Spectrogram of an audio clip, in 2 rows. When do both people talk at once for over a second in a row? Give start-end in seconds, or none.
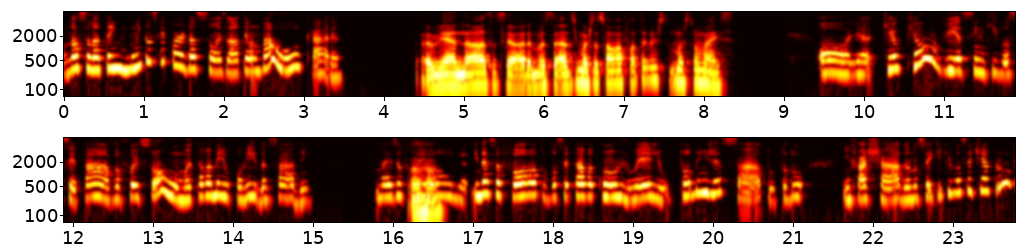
none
